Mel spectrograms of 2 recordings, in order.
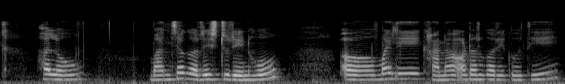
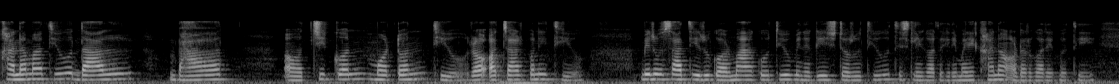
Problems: constant background noise, continuous background conversations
